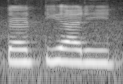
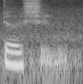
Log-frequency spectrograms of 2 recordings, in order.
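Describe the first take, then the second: First: The middle consonant is a 't' sound. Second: The middle consonant is a 'sh' sound. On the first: The speaker calls it wrong. "बहुत ज़्यादा बच्चे टर्टियरी टर्ट कुछ भी बोलते रहते हैं" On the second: The speaker calls it right. "It's actually pronounced as टर्शरी"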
